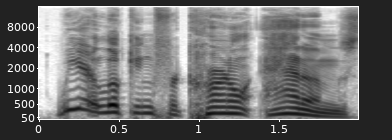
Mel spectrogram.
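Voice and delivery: put-on high, loud little-girl announcement; announcing child. A narrator's reading. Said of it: "the child announced to the campfire assembly".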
